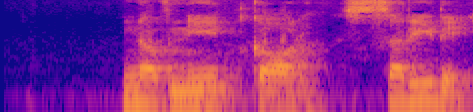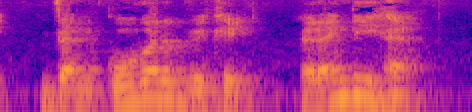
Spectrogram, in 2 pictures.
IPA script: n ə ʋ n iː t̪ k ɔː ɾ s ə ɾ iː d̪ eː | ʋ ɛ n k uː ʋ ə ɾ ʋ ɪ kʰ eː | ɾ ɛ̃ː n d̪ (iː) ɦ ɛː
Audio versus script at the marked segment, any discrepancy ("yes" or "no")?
no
